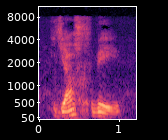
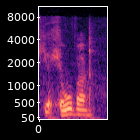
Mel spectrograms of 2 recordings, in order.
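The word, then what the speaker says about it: Jahwe: Der Name Gottes ist ja nach dem Alten Testament, wie er ihn beim brennenden Dornbusch Moses offenbart hat, IHWH, Yahweh. Es gibt da eine falsche Übersetzung, die dann auf Jehova kommt. Und das ist eine monströse Aussprache, heißt es im Lexikon für Theologie und Kirche.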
